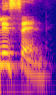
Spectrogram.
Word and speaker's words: listen: that this word or in this word the T is silent. You have to keep in your mind, you have to be very focused, you have to keep revising all the time, then you can understand the word in which T is supposed to be silent. Like in listen.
